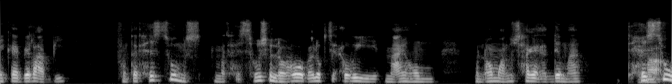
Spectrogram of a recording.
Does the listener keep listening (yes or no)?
yes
